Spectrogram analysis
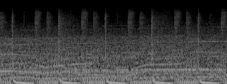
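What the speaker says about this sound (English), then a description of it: "Interesting how the engine of this thing sound in the cave." A hydro jet racing engine from the game Riptide GP2 drones loudly and steadily through a cave, with rhythmic surging pulses and a reverberant, echoing character throughout.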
